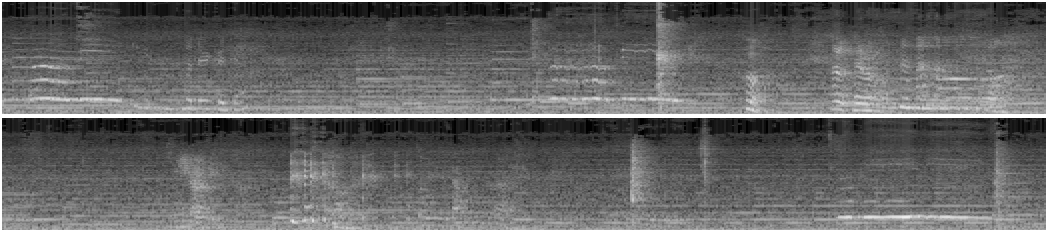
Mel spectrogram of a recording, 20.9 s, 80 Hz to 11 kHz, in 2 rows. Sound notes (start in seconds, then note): 13.2 laughing; 17.2 kiss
